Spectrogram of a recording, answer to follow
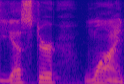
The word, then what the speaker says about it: Yesterwynde: the YouTube short so it's Yer wind it's spelled with Wy nde it's a word that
